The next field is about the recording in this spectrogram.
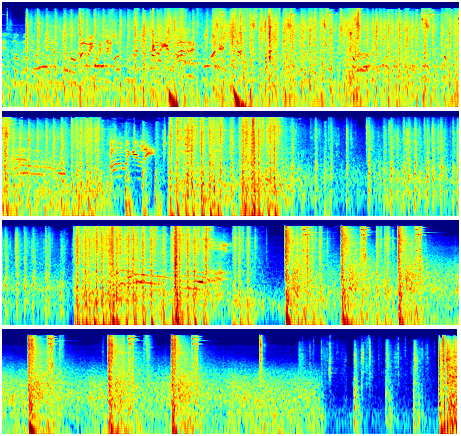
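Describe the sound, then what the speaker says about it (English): Dense gunfire from the PSVR shooter game Bravo Team, with rapid bursts, heavy shotgun blasts and sustained volleys filling nearly the whole stretch, loud and close with only brief pauses. "All of the guns sound great"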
